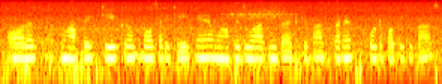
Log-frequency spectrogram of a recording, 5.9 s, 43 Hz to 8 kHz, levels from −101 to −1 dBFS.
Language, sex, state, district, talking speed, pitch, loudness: Hindi, female, Uttar Pradesh, Lalitpur, 225 wpm, 210 Hz, -16 LUFS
